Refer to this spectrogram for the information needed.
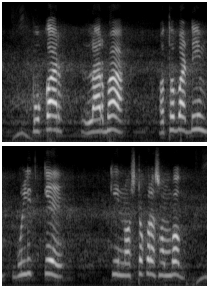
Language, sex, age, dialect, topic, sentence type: Bengali, male, 18-24, Jharkhandi, agriculture, question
